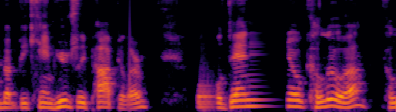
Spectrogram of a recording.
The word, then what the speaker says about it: Daniel Kaluuya: Well, Daniel Kaluuya, not Kahlua, that's alcohol, is co-writing a standalone Spider-Punk animated film.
